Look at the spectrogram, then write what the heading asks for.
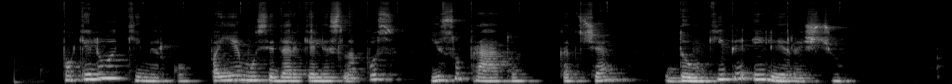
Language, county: Lithuanian, Klaipėda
